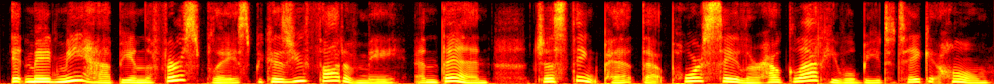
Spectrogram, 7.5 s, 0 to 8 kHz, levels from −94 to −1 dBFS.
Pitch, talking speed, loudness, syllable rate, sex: 230 Hz, 240 wpm, -18 LUFS, 5.1 syllables/s, female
